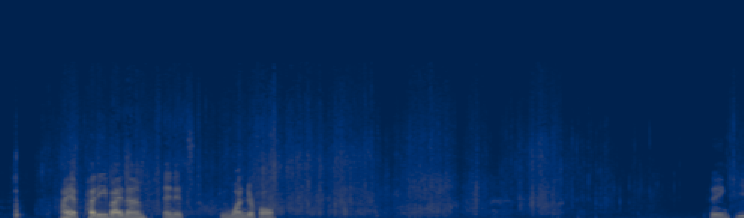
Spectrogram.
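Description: Tissue paper crinkles and rustles as it is folded.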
